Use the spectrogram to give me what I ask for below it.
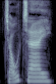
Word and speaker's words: cháu trai: Một cháu trai. Chai, chai, cháu cháu trai cháu trai Son is pronounced with rising and mid-level tones.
